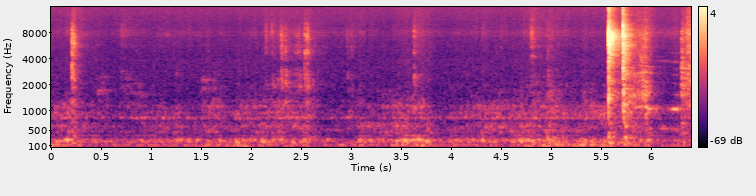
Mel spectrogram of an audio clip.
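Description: Pliers twisting copper wire ends together in a junction box: faint clicking and scraping of the metal jaws on the wire, with a few louder sharp clicks near the end.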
